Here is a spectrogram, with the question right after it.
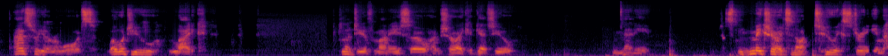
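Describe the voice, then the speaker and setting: Using a put-on character voice, a man at a medium pitch speaks at a fairly slow pace with lively intonation and long, frequent pauses. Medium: actual play.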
